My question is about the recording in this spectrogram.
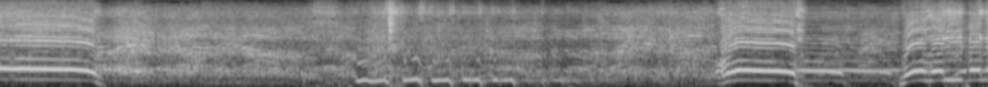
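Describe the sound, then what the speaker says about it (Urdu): A large religious gathering shouts the chant "Labbaik ya Zainab" in loud, powerful unison bursts, with a rumble of crowd noise between the calls. "ہاتھوں کو بلند کرو، پوری قوت سے کہو لبیک یا زینب۔"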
